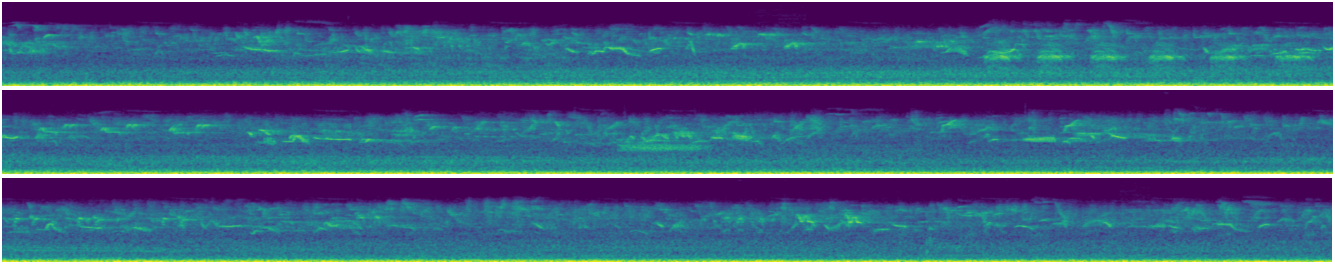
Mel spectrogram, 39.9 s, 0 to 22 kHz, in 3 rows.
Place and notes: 04:00 Berlin, Wuhletal - Wuhleteich, wetland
